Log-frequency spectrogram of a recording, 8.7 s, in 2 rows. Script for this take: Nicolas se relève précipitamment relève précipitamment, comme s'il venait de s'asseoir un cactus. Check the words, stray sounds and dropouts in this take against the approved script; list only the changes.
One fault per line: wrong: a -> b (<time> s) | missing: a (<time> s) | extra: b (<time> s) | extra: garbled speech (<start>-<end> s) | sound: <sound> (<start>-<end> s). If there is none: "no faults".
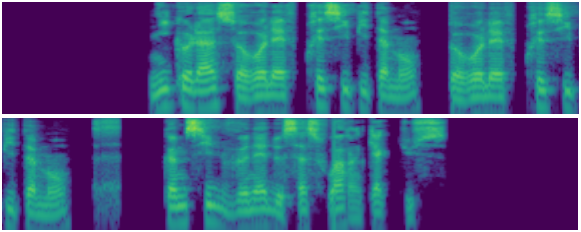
sound: laugh (5.0-5.2 s)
